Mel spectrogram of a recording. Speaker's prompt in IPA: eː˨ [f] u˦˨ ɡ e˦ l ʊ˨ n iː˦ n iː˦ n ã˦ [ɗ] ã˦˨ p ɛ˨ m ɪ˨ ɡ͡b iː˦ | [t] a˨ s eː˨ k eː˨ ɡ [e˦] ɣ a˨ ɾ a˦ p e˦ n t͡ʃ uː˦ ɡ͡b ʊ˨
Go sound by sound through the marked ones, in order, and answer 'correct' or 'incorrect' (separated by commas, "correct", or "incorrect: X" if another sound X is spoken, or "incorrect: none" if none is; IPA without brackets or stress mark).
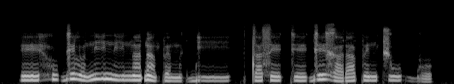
incorrect: h, correct, correct, correct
